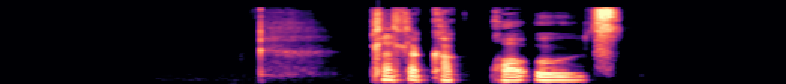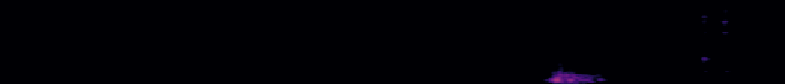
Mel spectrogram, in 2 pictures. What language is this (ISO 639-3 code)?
tli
